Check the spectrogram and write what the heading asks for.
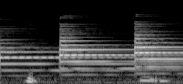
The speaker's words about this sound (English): And the bell rings.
